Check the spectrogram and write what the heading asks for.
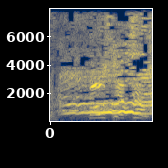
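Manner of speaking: high excited shout. Real, not acted. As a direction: call it out, thrilled. Excited calling out on field.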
